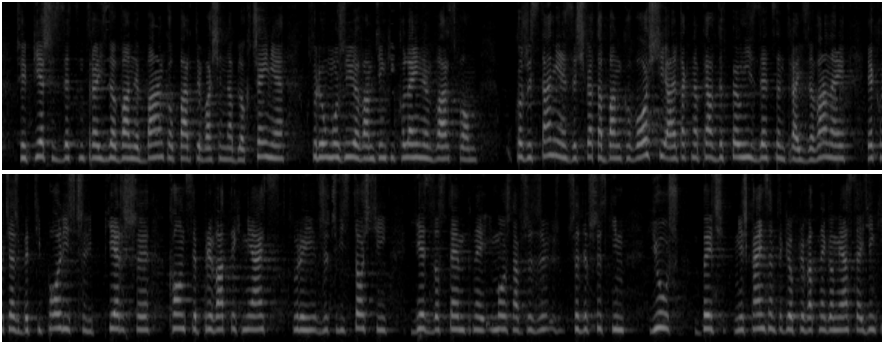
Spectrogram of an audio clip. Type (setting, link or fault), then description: setting, live audience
